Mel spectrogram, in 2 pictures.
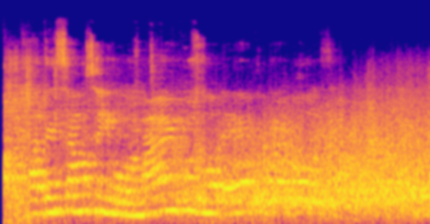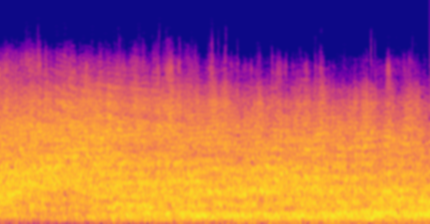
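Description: A jet plane roars loudly overhead.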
